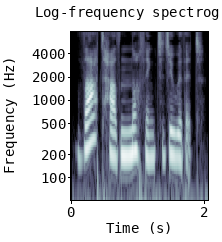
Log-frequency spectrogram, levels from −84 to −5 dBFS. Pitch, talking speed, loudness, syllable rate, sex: 205 Hz, 205 wpm, -18 LUFS, 4.1 syllables/s, female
